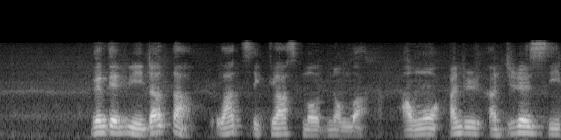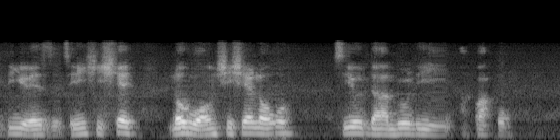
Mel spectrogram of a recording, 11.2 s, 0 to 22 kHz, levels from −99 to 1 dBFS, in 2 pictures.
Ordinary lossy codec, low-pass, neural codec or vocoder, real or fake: none; 7.2 kHz; codec, 16 kHz, 0.8 kbps, ZipCodec; fake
